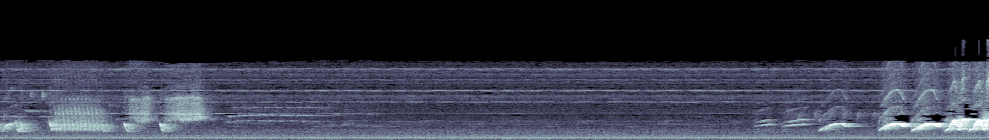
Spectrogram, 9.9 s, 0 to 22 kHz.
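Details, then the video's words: Goldfinch hybrid aged four months in its first song: short buzzy twitters, then a long silence, then a fresh run of sharp, rising chirps that grows louder toward the end. "Mixto jilguero, 2009 Hybride de chardonneret"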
